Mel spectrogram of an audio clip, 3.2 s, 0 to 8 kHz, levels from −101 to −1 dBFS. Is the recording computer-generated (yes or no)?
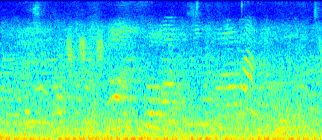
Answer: no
